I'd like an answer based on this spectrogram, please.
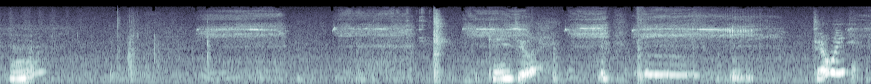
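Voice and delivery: high, coaxing sing-song pet voice; pet talk. Real, not acted. Owner coaxing her pet bird to say I love you, high coaxing voice. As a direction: sweetly coax the bird to speak.

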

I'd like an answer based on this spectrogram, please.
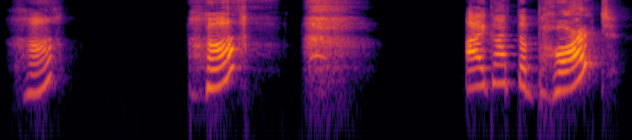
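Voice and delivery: high loud disbelief; can't believe it; astonished. Real, not acted. Actress learning she got the part, high loud disbelief.

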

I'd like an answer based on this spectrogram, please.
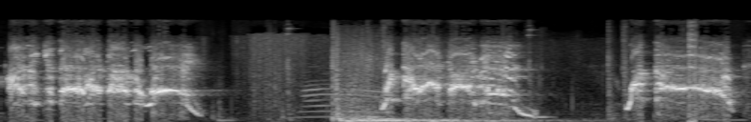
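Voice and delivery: real screaming, very high and loud; angry shout. Real, not acted. Player yelling at game partner to move, angry shout. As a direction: scream it at full force.

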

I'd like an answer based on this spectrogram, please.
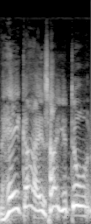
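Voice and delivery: high, loud hammed-up hollering; boisterous over-the-top shout across the set; mock yelling greeting. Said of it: "I'm yelling and screaming".

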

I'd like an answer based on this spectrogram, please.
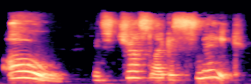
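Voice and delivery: high, slow amazed voice for the snake guess; surprised blind man. Acted. Second blind man's surprised guess.

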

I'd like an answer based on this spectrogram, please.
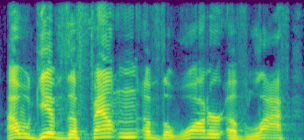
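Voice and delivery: booming scripture read. Acted. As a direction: proclaim it like the voice of God. Reading God's words from Revelation.

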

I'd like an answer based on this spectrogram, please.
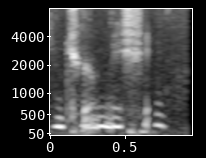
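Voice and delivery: "intermission" with the T sounded, said softly; T pronounced. Shown as a demonstration. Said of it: "you actually pronounce the T".

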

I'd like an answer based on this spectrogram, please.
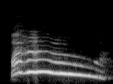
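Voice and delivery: high, loud victory whoop. Acted. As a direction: cheer the winning goal. Paul cheers his goal.

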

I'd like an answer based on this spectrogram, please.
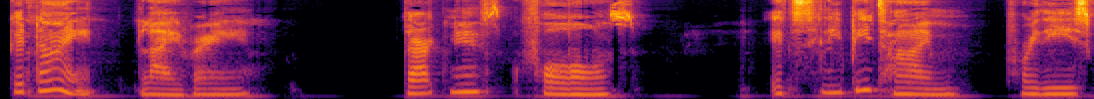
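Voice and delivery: gentle bedtime storybook read; reading to children. Acted. Reading a bedtime picture book aloud to kids, soft and gentle. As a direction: lull little listeners toward sleep.

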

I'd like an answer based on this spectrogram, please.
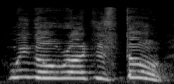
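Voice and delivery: high, slow parody voice; mocking the critics. Host imitating angry critics of Roger Stone, high and slow. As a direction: say it like a smug accuser. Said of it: "they're pissed at him, like".

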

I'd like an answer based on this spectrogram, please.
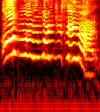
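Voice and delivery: high, loud laughing whine; laughing dismay. Real, not acted. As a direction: laugh in despair.

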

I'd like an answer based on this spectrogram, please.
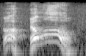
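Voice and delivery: squeaky high hello; high silly greeting. Acted. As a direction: echo it up high.

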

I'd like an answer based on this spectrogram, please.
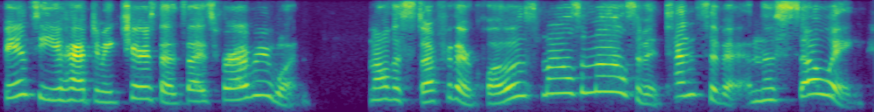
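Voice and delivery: high, animated disbelief; incredulous amusement. A narrator's reading. Arrietty ridiculing a world of giants, amused and incredulous. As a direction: marvel at the absurdity, pitch leaping up. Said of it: "helplessly laughing again".

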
